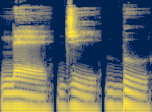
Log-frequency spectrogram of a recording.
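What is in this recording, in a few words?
"nejibu", concatenated syllables; Affixing experiment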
